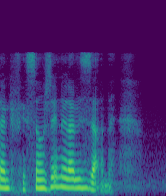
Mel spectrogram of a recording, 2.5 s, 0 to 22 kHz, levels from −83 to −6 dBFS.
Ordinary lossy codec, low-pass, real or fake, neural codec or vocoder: MP3, 48 kbps; 7.2 kHz; fake; codec, 16 kHz, 0.5 kbps, FunCodec, trained on LibriTTS, 25 frames a second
